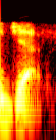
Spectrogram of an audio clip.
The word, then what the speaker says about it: Jeff: Is that Jeff with a J or a G? – It's with a J. – Right. It's not Geoff. – No, I don't like Jeff. That. People always pronounce it. Yeah, that's weird. Geoff, I don't get it. No, it's Jeff. Just like a manly Jeff. Yes.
